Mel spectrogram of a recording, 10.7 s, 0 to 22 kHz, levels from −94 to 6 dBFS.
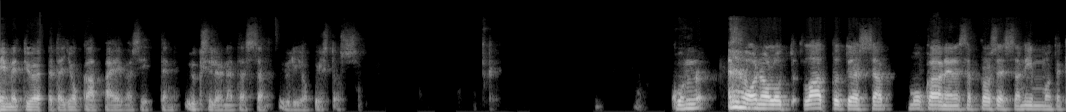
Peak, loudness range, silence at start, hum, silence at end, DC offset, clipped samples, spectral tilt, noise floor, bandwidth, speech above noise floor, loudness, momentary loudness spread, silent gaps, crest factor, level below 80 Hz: -4 dBFS; 20 LU; 0 s; none; 0 s; under 0.1%; under 0.1%; -8.5 dB/octave; -60 dBFS; 8.2 kHz; 39 dB; -20 LUFS; 20 LU; 3.85-4.17 s, 4.35-4.56 s, 5.29-5.93 s, 6.64-6.72 s; 18 dB; -60 dBFS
